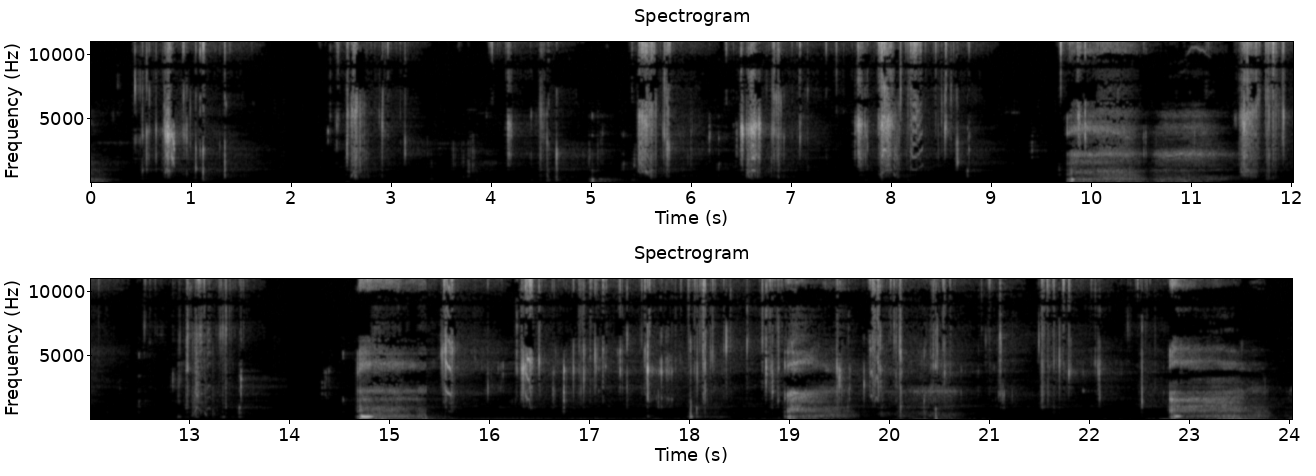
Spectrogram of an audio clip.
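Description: Crunchy chewing and biting as someone tastes food: many short, crisp bursts come in an irregular rhythm across the whole stretch, with brief pauses between bites, and no talk.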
